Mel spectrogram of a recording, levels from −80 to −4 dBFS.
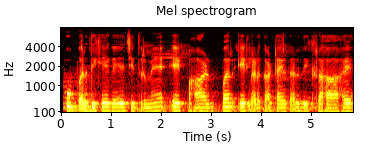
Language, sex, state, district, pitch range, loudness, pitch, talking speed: Hindi, female, Telangana, Hyderabad, 125-135 Hz, -18 LUFS, 130 Hz, 155 wpm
